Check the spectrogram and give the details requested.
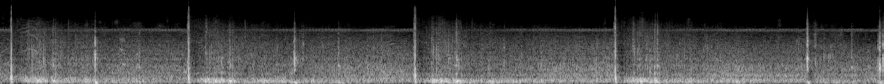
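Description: Aerial firework shells bursting: a sharp bang every second or two, about eight in all, several followed by a low rolling rumble.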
